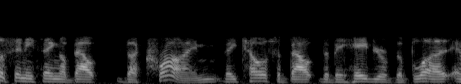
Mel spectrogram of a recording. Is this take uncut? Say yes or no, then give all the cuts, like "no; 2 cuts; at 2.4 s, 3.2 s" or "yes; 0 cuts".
yes; 0 cuts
